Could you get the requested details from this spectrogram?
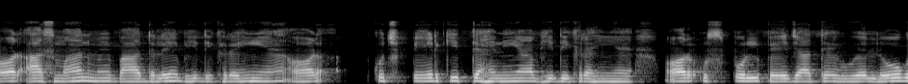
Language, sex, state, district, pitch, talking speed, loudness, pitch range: Hindi, male, Bihar, West Champaran, 145 Hz, 165 wpm, -18 LUFS, 140-150 Hz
